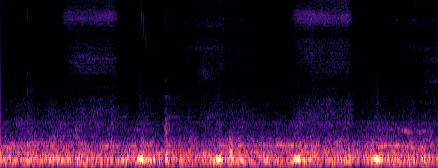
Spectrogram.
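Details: Domestic village cat snoring while soundly asleep: soft, rhythmic, breathy snores about every one and a half seconds, quiet and regular.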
